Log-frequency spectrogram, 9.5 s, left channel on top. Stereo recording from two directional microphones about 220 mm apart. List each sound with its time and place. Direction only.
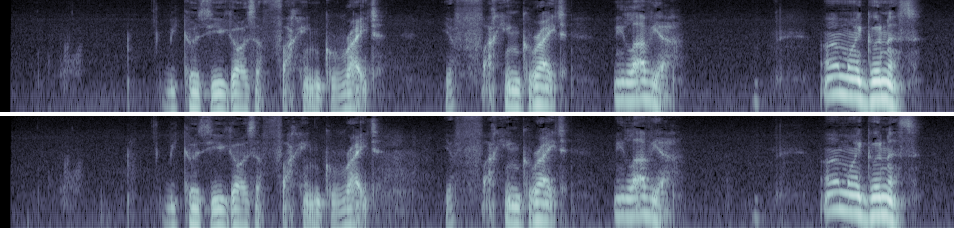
1.2 s speech: centre (ahead or behind)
